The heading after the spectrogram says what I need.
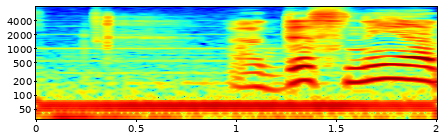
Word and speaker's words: dyspnea: Dyspnea, the P is usually not pronounced, or shortness of breath, is the person has a difficulty breathing.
